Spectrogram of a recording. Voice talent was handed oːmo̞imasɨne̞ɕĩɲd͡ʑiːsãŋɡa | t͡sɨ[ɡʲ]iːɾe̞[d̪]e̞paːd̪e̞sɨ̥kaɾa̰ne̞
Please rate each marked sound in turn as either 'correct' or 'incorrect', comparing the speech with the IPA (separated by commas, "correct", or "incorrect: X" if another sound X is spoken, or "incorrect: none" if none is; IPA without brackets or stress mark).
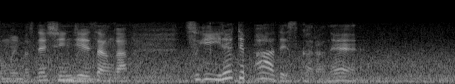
correct, incorrect: t̪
